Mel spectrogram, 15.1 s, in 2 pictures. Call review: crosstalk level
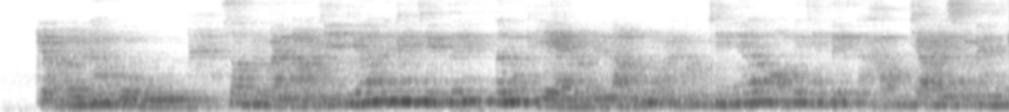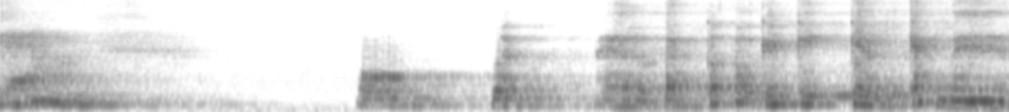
none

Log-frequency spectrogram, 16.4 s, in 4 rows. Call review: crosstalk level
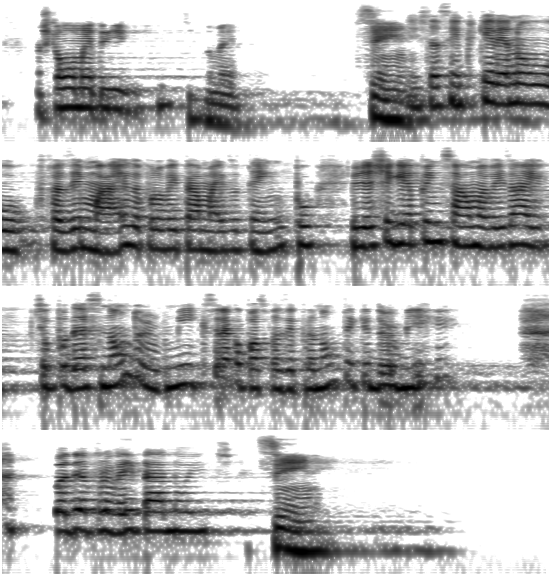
none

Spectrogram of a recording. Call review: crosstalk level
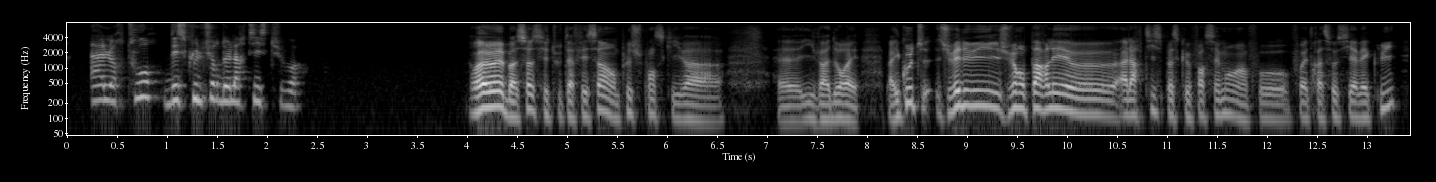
none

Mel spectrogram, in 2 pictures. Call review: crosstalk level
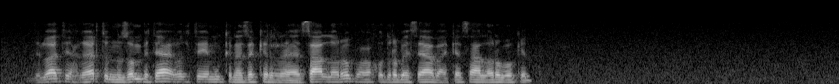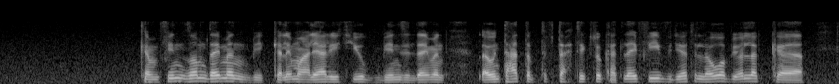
none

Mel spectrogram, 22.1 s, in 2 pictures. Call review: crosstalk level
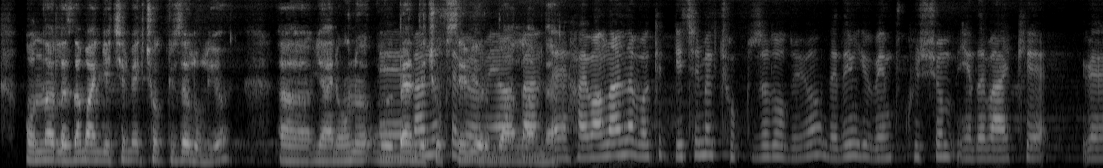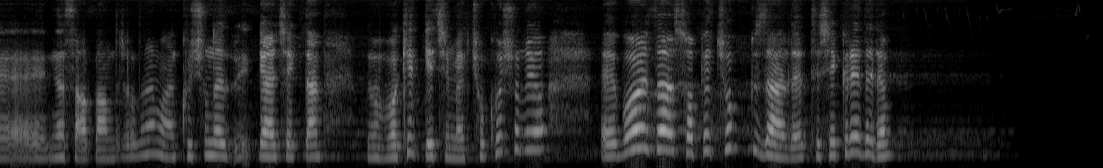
present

